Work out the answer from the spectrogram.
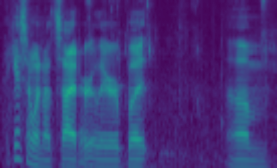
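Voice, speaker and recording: A man records let's play commentary from his room, his slightly stuffy nose audible as he swears casually and thinks out loud. His lowish voice is clean and fairly bright, with fairly even intonation and a moderate pace.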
